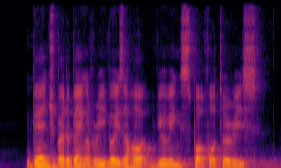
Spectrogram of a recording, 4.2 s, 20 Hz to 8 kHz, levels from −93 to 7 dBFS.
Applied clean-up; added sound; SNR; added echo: neural separator model SepFormer DNS4.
